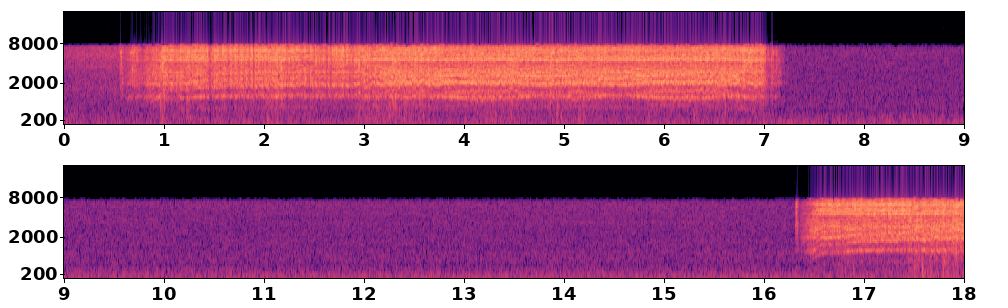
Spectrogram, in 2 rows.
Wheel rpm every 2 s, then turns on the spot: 40, 160, 160, 90, 0, 0, 0, 0, 90.
6-8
